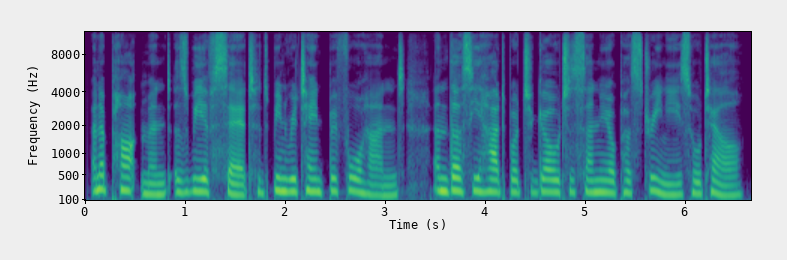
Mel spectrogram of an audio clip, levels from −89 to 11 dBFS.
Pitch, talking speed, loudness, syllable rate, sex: 190 Hz, 190 wpm, -18 LUFS, 5.2 syllables/s, female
